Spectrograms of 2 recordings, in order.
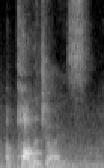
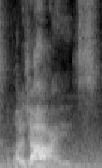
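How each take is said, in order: First: The stress is on the second syllable. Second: The stress is on the last syllable. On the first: The speaker calls it right. "If I'm stressing on pa" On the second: The speaker calls it wrong. "But if I'm stressing on jize"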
